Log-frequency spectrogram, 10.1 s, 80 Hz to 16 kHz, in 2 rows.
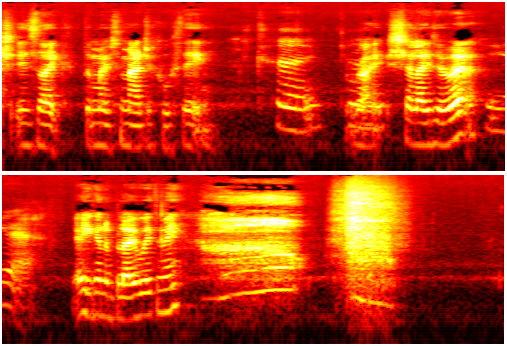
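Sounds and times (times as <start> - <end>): puff of breath through lips: 8.3 - 9.2.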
